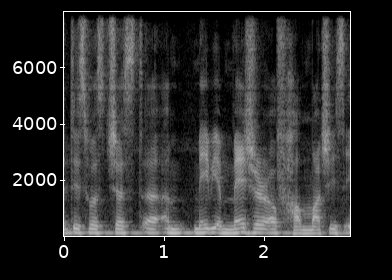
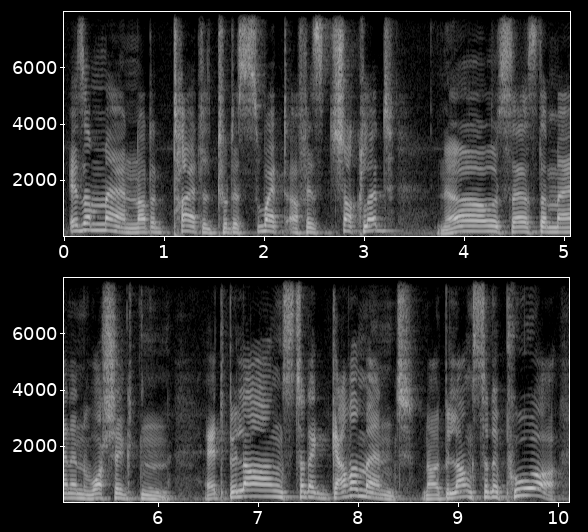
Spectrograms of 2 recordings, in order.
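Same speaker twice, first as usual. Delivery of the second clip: higher-pitched, grandiose parody monologue; declaiming orator; 4 semitones higher than usual. Acted. Streamer parodying Andrew Ryan's speech, declaiming. Recites a game character's speech.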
